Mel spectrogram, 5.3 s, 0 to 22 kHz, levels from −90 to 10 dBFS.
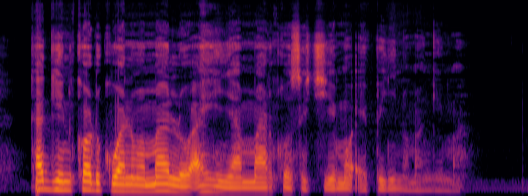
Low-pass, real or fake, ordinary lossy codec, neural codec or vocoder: none; real; none; none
